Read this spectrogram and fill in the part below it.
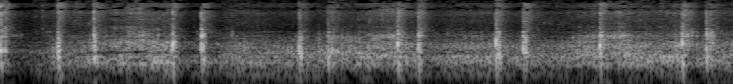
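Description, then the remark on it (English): A skateboard rolls steadily over pavement in downtown Salt Lake City, skating towards the car, with a continuous gritty rumble, punctuated by sharp, regular clacks roughly every half second as the wheels hit cracks in the sidewalk. “It feels good to get the skateboard back. It's been a while, though. We're skating towards the car.”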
